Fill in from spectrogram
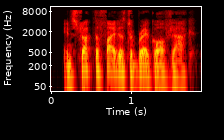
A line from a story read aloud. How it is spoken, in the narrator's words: he said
